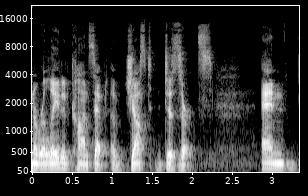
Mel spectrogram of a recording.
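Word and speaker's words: deserts: related concept of Just Desserts and dessert there is spelled like desert with One S but it is pronounced dessert like chocolate cake so make sure that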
